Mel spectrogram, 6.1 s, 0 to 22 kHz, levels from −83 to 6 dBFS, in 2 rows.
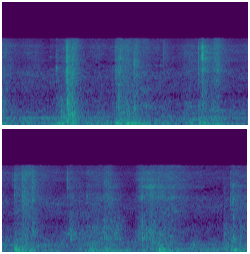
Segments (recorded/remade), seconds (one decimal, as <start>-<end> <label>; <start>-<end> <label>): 0.0-0.5 remade; 0.5-2.2 recorded; 2.2-5.4 remade; 5.4-6.1 recorded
